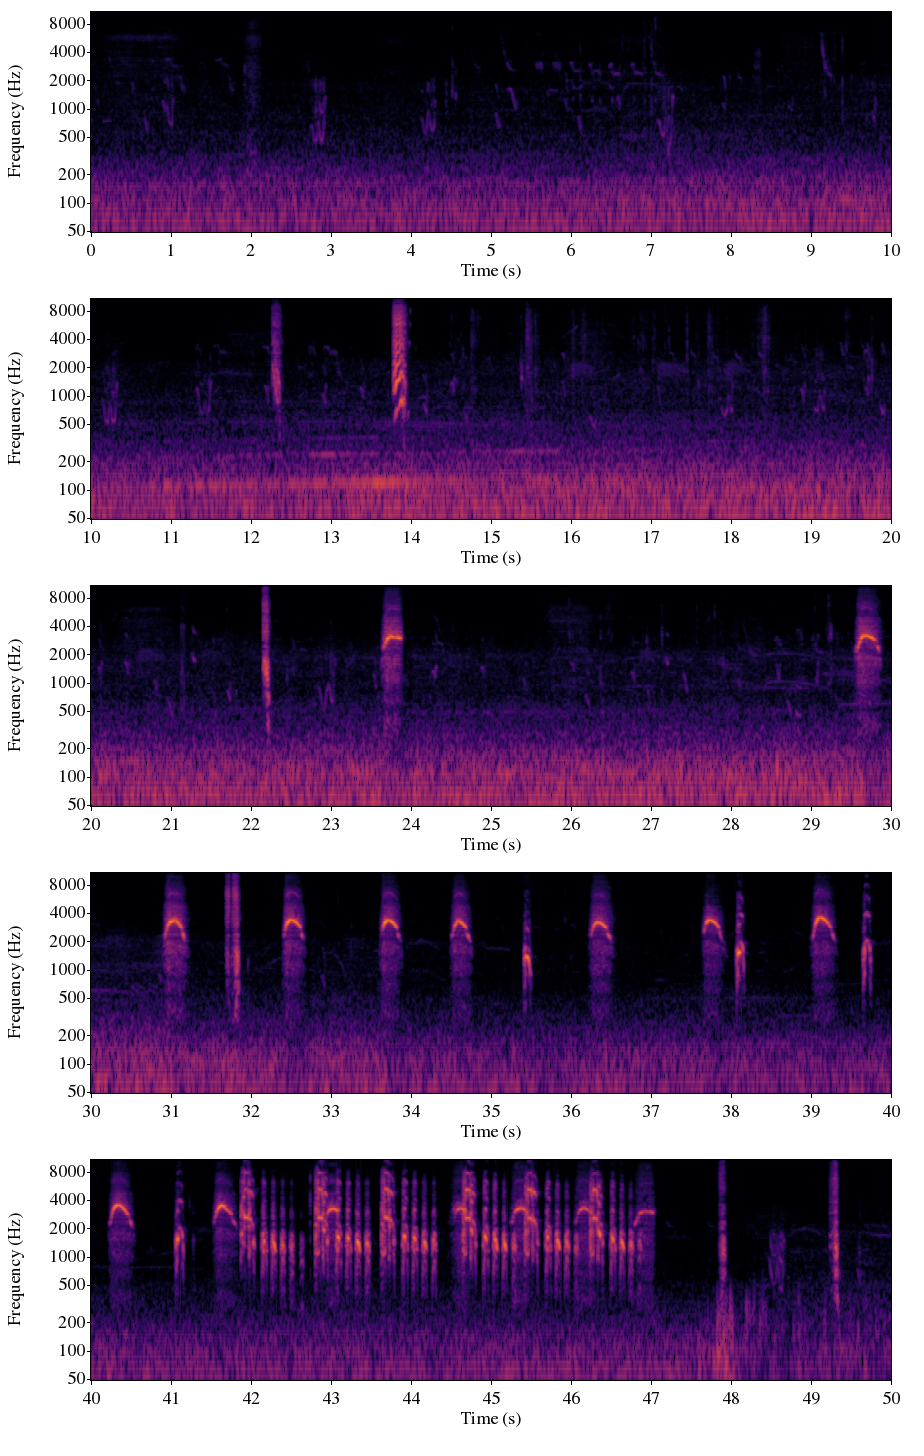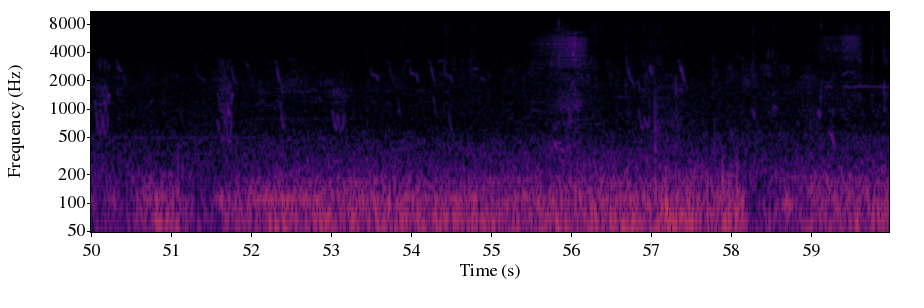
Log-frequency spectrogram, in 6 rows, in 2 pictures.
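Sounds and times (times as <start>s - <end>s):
francolin calling: 23.6s - 24.0s, 39.0s - 47.2s.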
